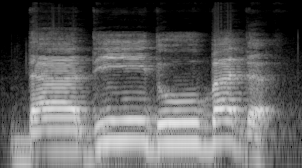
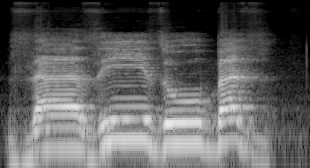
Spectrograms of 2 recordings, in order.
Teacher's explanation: kalau dal itu syiddah, jelas. Sedangkan zal itu memiliki sifat rikhwah atau rokhawah, mengalir lembut.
